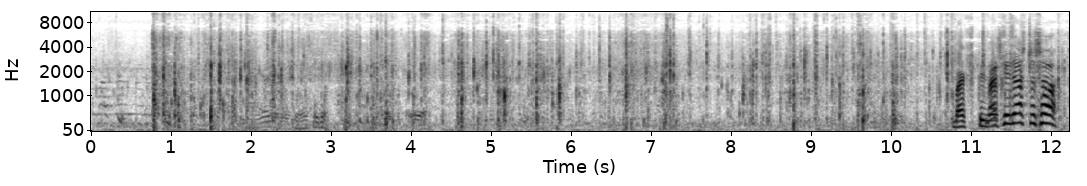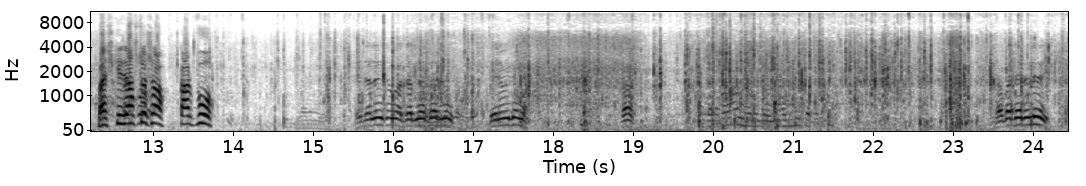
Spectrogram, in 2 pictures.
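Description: Fish and plastic crates thump and rustle as they are handled.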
